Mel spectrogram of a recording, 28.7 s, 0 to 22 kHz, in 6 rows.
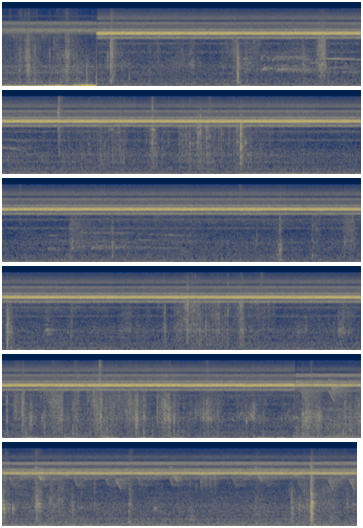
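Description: A steady, high-pitched insect chorus that starts about a second in and drops a little in level about 23 seconds in, with a few faint short chirps and light clicks underneath.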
